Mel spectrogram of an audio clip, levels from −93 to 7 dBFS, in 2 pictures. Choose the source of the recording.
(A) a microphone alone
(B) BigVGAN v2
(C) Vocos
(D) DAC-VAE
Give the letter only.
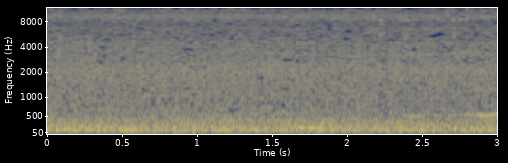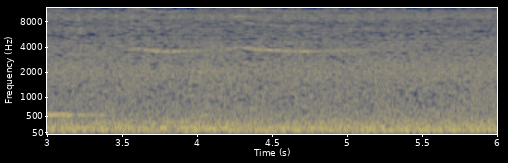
C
